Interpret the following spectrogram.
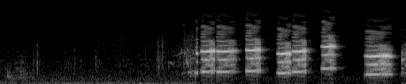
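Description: Audio of an edited cartoon clip: after a quiet first half, a quick run of about six short, high, pitched sounds starting about two seconds in.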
